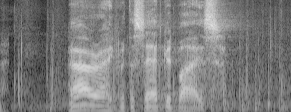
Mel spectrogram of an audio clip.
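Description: A man answers calmly.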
